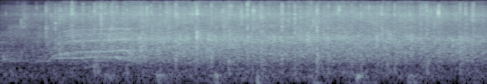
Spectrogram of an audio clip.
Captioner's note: audience applauding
